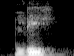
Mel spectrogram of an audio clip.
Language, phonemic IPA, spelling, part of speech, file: Dutch, /li/, li, noun, Nl-li.ogg
- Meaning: li (Chinese unit of distance)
